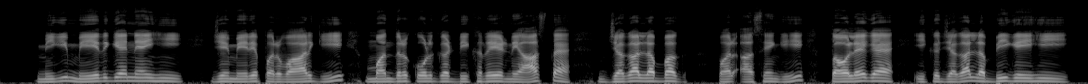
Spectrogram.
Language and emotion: Dogri, surprised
